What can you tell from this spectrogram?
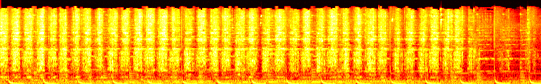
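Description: Sven folding camp saw's toothed steel blade cutting through a wooden branch in quick, even back-and-forth strokes, several a second, easing off near the end.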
